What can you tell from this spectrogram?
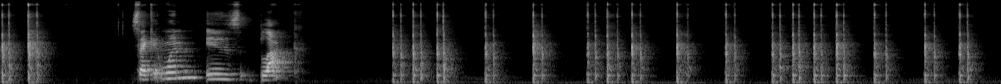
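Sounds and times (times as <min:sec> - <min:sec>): keyboard switch clacking: 0:00.0 - 0:00.6, 0:03.9 - 0:10.0.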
